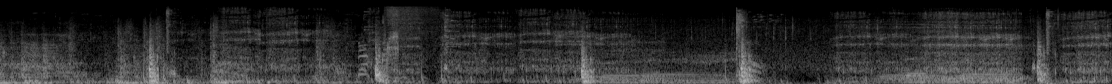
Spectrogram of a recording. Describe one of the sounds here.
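Zombies groan in low, moaning voices.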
